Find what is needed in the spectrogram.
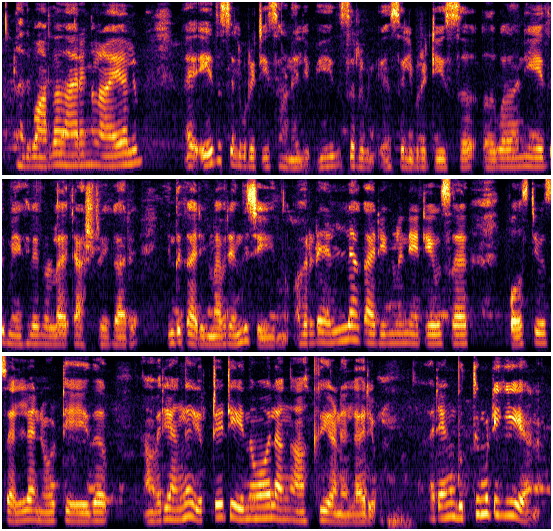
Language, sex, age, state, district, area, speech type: Malayalam, female, 30-45, Kerala, Idukki, rural, spontaneous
